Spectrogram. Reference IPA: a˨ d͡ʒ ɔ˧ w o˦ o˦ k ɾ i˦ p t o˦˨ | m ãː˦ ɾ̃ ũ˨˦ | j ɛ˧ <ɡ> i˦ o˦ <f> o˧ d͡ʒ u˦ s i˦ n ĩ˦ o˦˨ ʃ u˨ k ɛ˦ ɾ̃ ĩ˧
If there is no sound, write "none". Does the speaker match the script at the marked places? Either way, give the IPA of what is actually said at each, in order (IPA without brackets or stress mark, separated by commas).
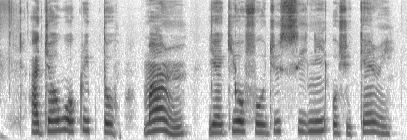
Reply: k, f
